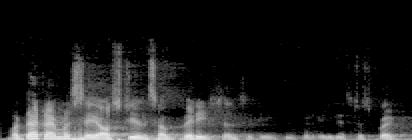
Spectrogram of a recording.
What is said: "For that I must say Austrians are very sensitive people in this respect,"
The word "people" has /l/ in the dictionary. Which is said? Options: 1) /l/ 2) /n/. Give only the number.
2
